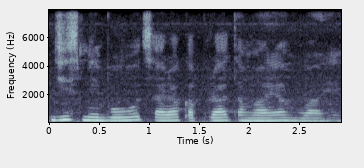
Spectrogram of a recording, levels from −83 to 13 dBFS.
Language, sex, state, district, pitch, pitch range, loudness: Hindi, female, Arunachal Pradesh, Papum Pare, 200 Hz, 185-210 Hz, -14 LUFS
